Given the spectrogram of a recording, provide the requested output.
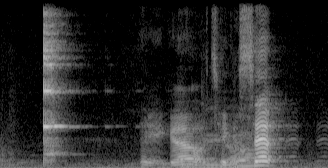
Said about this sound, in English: Before we get started, I think it's time for a cheers. So, everyone, grab your glasses. Nice little...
